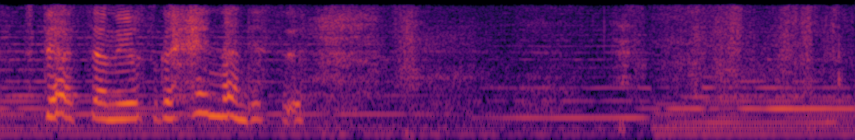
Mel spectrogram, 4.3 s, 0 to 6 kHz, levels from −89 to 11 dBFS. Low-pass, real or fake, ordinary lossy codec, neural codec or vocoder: 5.4 kHz; real; MP3, 48 kbps; none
